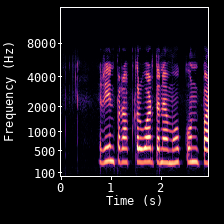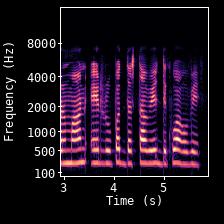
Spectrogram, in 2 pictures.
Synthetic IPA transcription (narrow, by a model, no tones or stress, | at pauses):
ɾiːnpɾaːp̚t̪kəɾuʋaɾt̪ənemokʊnpəɾmaːneɾːupət̪̚d̪əst̪aʋed͡ʒd̪ɪkʰʋaɦoʋe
